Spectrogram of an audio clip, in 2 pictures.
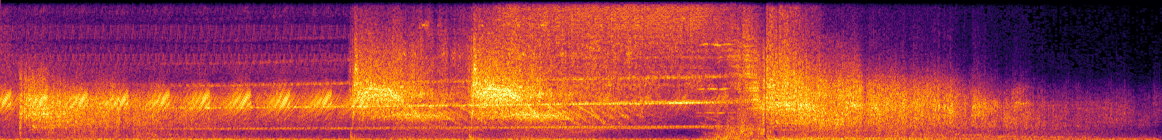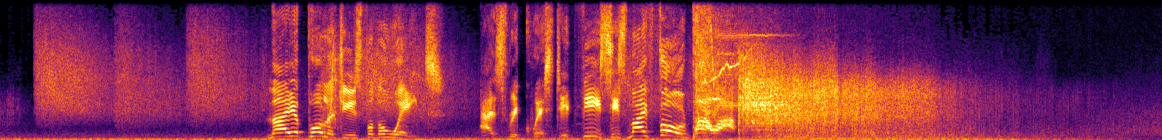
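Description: A deep roaring rumble of surging energy goes on throughout.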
